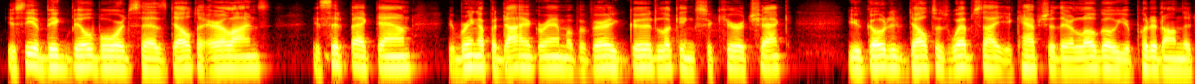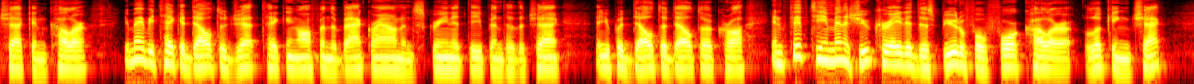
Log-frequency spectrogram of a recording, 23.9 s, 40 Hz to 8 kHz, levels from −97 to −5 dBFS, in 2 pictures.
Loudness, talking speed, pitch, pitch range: -18 LUFS, 185 wpm, 115 Hz, 110-120 Hz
